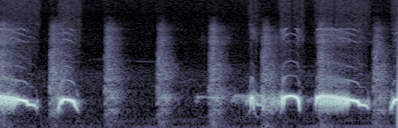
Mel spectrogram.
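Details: Spotted dove cooing to lure wild doves to the decoy perch: mellow, low coos gliding down, given in short phrases with brief gaps, several louder drawn-out notes near the end, softer fainter coos between.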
